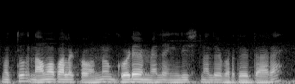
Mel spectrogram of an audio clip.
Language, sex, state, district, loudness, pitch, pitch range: Kannada, male, Karnataka, Bangalore, -16 LUFS, 110 Hz, 100-115 Hz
